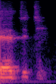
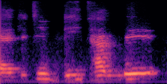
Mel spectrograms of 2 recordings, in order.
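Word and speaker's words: adjective: হ্যাঁ, উচ্চারণটা কিন্তু খেয়াল করো, উচ্চারণটা কিন্তু হচ্ছে অ্যাডজেক্টিভ। উচ্চারণটা কিন্তু অ্যাডজেক্টিভ, ডি থাকবে কিন্তু ডিটা সাইলেন্ট, ডি এর উচ্চারণ করা যাবে না।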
